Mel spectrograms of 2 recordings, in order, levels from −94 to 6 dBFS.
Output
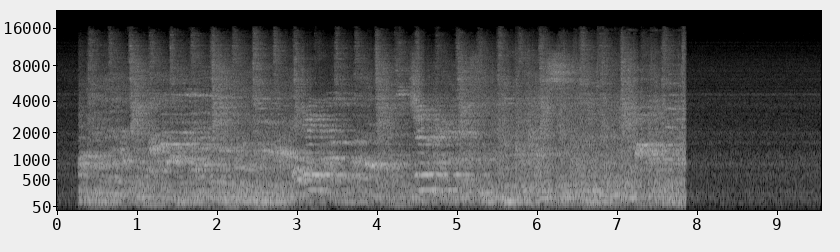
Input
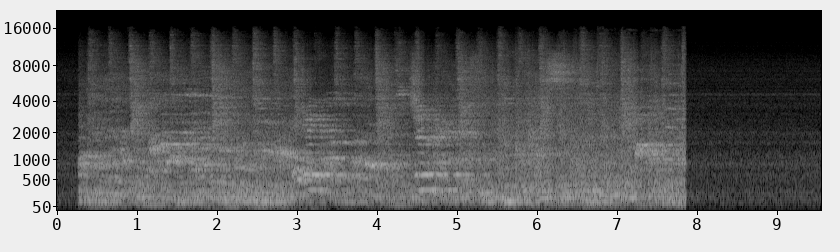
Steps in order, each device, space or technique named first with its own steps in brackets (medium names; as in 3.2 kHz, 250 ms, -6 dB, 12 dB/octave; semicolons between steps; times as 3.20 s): presence and air boost (peaking EQ 3.6 kHz +2.5 dB; treble shelf 11 kHz +3.5 dB); trim +3.5 dB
